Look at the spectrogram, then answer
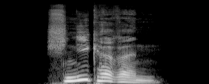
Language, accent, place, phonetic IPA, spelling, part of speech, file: German, Germany, Berlin, [ˈʃniːkəʁən], schniekeren, adjective, De-schniekeren.ogg
- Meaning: inflection of schnieke: 1. strong genitive masculine/neuter singular comparative degree 2. weak/mixed genitive/dative all-gender singular comparative degree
